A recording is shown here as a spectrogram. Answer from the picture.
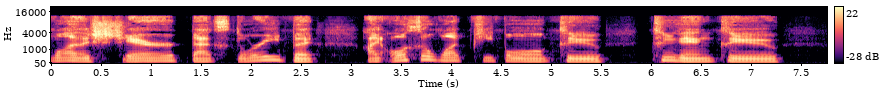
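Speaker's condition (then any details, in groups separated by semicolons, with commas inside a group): Cleft lip and palate, Opitz G/BBB syndrome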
